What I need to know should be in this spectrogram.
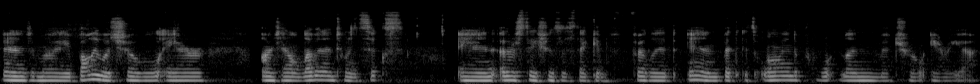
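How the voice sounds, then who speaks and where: A woman's voice: lowish voice, little pitch movement, normal speed, a little hiss or hum. A sleepy-sounding woman giving casual political commentary to camera, rambling with many ums and dropping into whispery asides. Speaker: vlogger and public access show host.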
